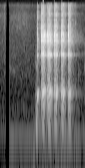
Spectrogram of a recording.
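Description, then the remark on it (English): A single wavering sheep bleat at a zoo, loud, pulsing rapidly for about half a second over a low steady hum. “They got sheep here.”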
